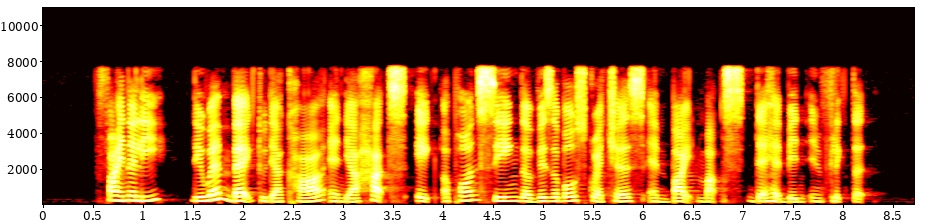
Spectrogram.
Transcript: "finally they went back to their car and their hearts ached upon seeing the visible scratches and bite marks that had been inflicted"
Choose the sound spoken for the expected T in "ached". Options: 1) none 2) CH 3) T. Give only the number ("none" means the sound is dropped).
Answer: 1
